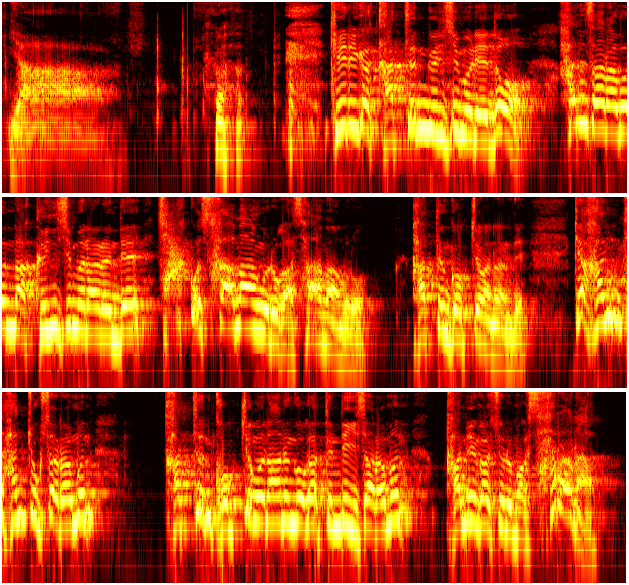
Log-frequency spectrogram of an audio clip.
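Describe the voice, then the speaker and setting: Lively high-pitched preaching pastor. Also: male voice. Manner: animated preaching, acts out inner worries and prayers; calls on congregation by name, asks for amens. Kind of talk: sermon. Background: congregation answering amen.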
